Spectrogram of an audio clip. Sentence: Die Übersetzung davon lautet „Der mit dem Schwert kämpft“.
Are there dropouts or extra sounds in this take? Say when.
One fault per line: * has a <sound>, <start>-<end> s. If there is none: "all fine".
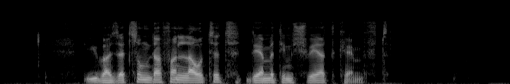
all fine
